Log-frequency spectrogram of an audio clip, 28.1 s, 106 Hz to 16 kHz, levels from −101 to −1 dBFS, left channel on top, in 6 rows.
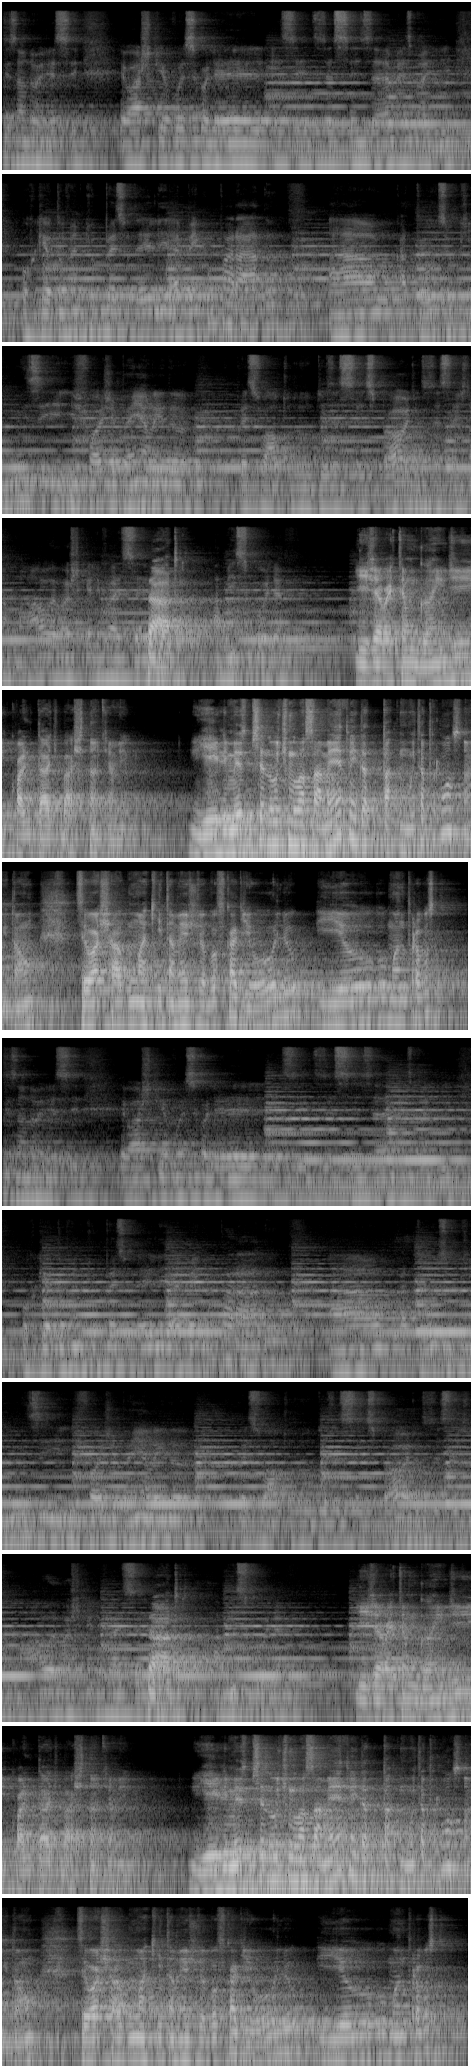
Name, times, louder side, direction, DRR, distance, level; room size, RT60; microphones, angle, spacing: voice 1, 0.0-11.3 11.6-15.8 16.2-16.9 20.8-21.1, left 1 dB, 75° left, 3 dB, 1.1 m, -41 dB
sound 1, 2.6-18.0, right 5 dB, 60° right, 0.7 m, -43 dB
voice 2, 17.6-20.1 20.6-27.8, left 3 dB, 35° left, 6 dB, 0.5 m, -31 dB
15.0 x 7.7 x 4.5 m, 2.8 s
head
